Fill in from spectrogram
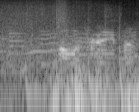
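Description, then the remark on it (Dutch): Ambient sounds aboard a boat on water: a steady wash of water noise and low rumble, with faint, muffled voice-like tones drifting through in the background. “Tot zover weer de live geluiden vanaf mijn boot.”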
